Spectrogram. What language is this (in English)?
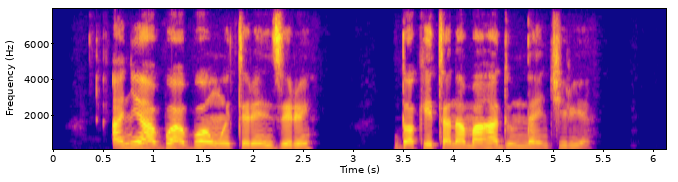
Igbo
